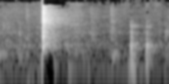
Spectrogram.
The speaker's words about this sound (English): Can you high five? Can I?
